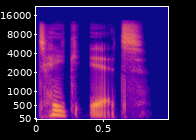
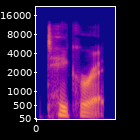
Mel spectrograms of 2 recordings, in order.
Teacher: native speakers just naturally push that final K sound right onto the I, so it all flows together like one word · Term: linking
